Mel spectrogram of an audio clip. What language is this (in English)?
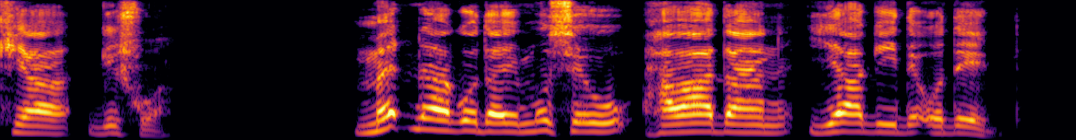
Dawro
